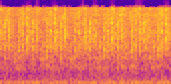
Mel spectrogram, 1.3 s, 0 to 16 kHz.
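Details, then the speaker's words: 1975 Datsun 280Z just got running, idling; steady low idle with fast light ticking over it, which the owner believes needs a valve adjustment. "for that noise this is gonna need a quick little valve adjustment but I feel like after that the car should be running free"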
